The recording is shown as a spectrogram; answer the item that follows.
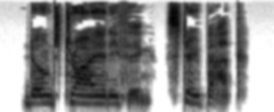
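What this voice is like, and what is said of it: Hoarse, raspy, deep robotic voice. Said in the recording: “hoarse, raspy voice. The tone was deep and robotic.”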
